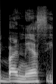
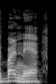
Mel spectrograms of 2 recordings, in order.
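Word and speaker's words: béarnaise: Men jeg mener at ord som Bernays, der skal man si Bernays, ikke Bernet. Ja. Fordi Bernet, det et forsøk på å snakke fransk, men mislykket.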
